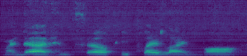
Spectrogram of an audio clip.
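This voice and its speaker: A teenage young man with a Congolese accent answering interview questions casually and haltingly, in informal speech. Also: on the low side, monotone, clean tone, soft background music. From Democratic Republic or Republic of the Congo. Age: teens. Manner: halting, informal, leans heavily on "like". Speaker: high school football player being interviewed. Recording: muffled, with faint electrical hum.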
